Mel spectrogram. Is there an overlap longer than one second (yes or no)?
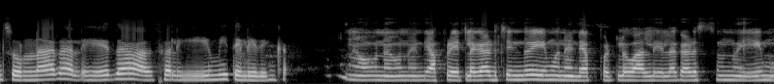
no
